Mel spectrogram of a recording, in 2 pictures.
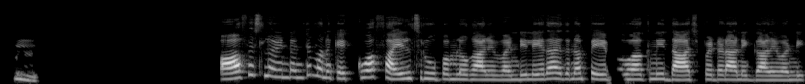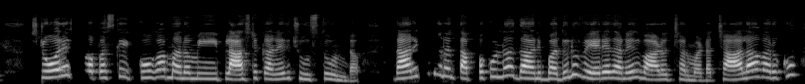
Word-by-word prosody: హ్మ్. 230 -7 -7 2.0
ఆఫీస్‌లో 410 +6 +3
ఏంటంటే, 330 +2 -8
మనకి 310 -5 -5
ఎక్కువ 310 +5 -2 0.2
ఫైల్స్ 265 +3 +2
రూపంలో 240 -2 -5
గానివ్వండి, 215 0 -1
లేదా 235 +3 -1
ఏదన్నా 255 0 -4
పేపర్ 235 -1 -5
వర్క్‌ని 235 +2 -2
దాచిపెట్టడానికి 215 0 +1
గానివ్వండి, 200 0 -2 0.4
స్టోరేజ్ 340 +7 +2
పర్పస్‌కి 310 +2 -2
ఎక్కువగా 310 +3 0
మనం 275 -2 -1
ఈ - - -5 0.2
ప్లాస్టిక్ 245 +4 +4
అనేది 255 +4 -7
చూస్తూ 235 -1 -9
ఉంటాం. 160 -5 -11 0.4
దానికి 325 - +5
మనం 380 -4 -5
తప్పకుండా 300 +9 -2
దాని 275 -1 +4
బదులు 290 - -2
వేరేదనేది 285 +2 +1
వాడొచ్చనమాట. 220 -4 -2 0.2
చాలా 235 +8 +6
వరకు 305 +7 -4
260 Hz, 120 wpm, -22 LUFS, 225-305 Hz, 2.0 s, చాలా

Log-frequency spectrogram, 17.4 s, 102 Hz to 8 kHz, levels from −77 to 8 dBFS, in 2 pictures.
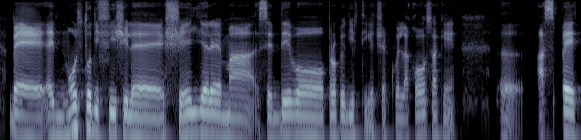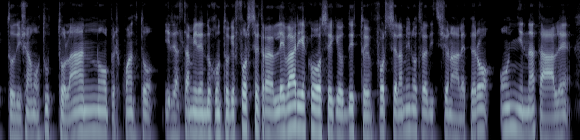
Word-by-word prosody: Beh, 105 -2 +6
è 110 - +2
molto 140 +7 0
difficile 110 -5 0
scegliere 115 +2 +1
ma, 105 -2 -2
se 105 -1 -3
devo 110 -2 -1
proprio 110 0 -4
dirti 110 +3 -10
che - - -9
c'è 110 -1 -10
quella 100 -2 -8
cosa 110 +1 -5
che, 105 -2 -10 0.6
ehm, - - -9 0.3
aspetto, 120 -2 +2
diciamo, 110 +1 -4
tutto 115 -2 -4
l'anno, 125 +3 +1
per 105 -2 -10
quanto 115 -2 -5
in 115 - -5
realtà 110 +2 -3
mi 120 0 +2
rendo 115 0 +2
conto 115 +1 -1
che 115 - +1
forse 140 +4 +1
tra 125 -2 +2
le 125 +2 +3
varie 145 +1 +6
cose 130 -3 +3
che 120 +1 -2
ho 115 - +2
detto 130 0 -2
è 110 - +1
forse 125 +3 -2
la 115 -1 0
meno 135 +1 -3
tradizionale, 115 -4 -4
però 130 +6 -2
ogni 140 -1 -3
Natale, 115 -3 0
115 Hz, 150 wpm, -23 LUFS, 110-125 Hz, 0.6 s, Beh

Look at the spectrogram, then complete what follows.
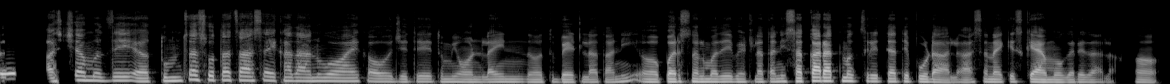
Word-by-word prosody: तर - - +6 0.4
अशामध्ये 180 -2 0
अ, 140 -1 +3
तुमचा 170 +6 +2
स्वतःचा 195 -1 +1
असा 185 +1 -1
एखादा 165 -2 0
अनुभव 160 0 +1
आहे 150 0 +1
का 140 - -3
हो, 130 -1 0
जिथे 125 +1 -3
तुम्ही 125 0 -2
ऑनलाईन 120 +1 -2
अ, 110 0 -1 0.2
भेटलात 110 0 -2
आणि 135 - -4
अ, 120 -2 0
पर्सनलमध्ये 125 0 +2
भेटलात 125 0 -3
आणि 135 +2 0
सकारात्मकरित्या 150 -2 +4
ते - - +3
पुढे 125 -3 +2
आलं 105 0 -3
असं 120 +3 -5
नाही 115 -1 +1
की 125 - -3
स्कॅम 115 -3 +2
वगैरे 110 +1 -2
झाला? 110 +1 -8 0.3
हां. 105 -2 -3
130 Hz, 165 wpm, -23 LUFS, 120-160 Hz, 0.4 s, तर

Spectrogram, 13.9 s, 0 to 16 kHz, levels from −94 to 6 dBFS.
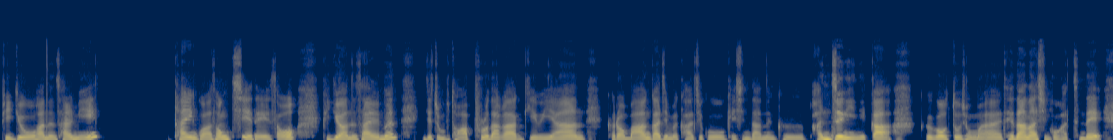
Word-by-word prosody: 비교하는 185 -2 -1
삶이. 215 - +1 1.0
타인과 205 -7 0
성취에 220 -3 0
대해서 170 - -1 0.3
비교하는 195 -2 +1
삶은 220 - +1 0.3
이제 175 -2 -3
좀 180 0 -6
더 150 - -7
앞으로 200 +4 -2
나가기 170 0 -1
위한 160 +2 -1 0.3
그런 165 -3 -2
마음가짐을 170 -1 0
가지고 155 0 -6
계신다는 150 -1 -7
그 140 0 -7 0.2
반증이니까 190 - +6 0.4
그것도 180 0 +1
정말 150 0 -3
대단하신 190 -2 +4
것 160 - -6
같은데 165 +6 0
175 Hz, 285 characters per minute, -26 LUFS, 160-195 Hz, 1.0 s, 반증이니까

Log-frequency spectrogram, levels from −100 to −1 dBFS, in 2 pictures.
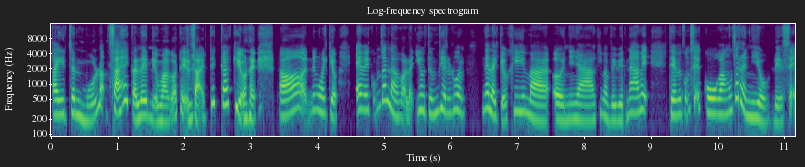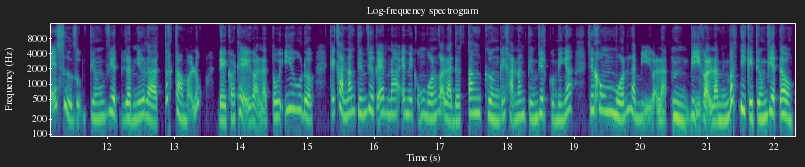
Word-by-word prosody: tay 245 0 +3
chân 260 -3 +2
múa 195 -1 -5
loạn - - 0
xạ - - +7
hết 475 - +3
cả - - +4
lên 235 +1 +4
để 185 - -3
mà 185 -1 +1
có - - -1
thể - - +1
giải - - +4
thích 420 0 +1
các 390 0 +4
kiểu 350 - +4
này. 200 -3 0 0.3
Đó, 265 +9 +5
nhưng 305 0 -5
mà, 275 - +2
kiểu, - - +1 0.3
em 315 - +4
ấy 305 - 0
cũng 315 - -16
rất 470 - +3
là, 235 - +1
gọi 215 - -3
là, - - -4
yêu 305 +1 -2
tiếng 260 +1 -4
Việt 300 -2 0
luôn. 290 +1 -2 0.3
Nên 330 -2 +2
là 245 - +4
kiểu 205 -5 -3
khi 285 +6 -4
mà 200 -7 +3
ở 200 -1 +4
nh 190 - -8
nhà 190 -2 0
khi 255 - -12
mà 225 - -2
về 190 -1 -4
Việt 195 +2 -3
Nam 270 +3 0
ấy, 300 - 0 0.3
thì 245 - +4
em 250 +1 0
cũng - - -7
sẽ - - -3
cố 260 -1 +6
gắng 250 0 +2
rất 260 - +1
là - - +3
nhiều 215 -6 -1
để 180 -1 -5
sẽ 310 - -3
sử 395 0 0
dụng 400 - -7
tiếng 215 0 -5
Việt 260 0 +2
gần 205 0 -1
như 230 +3 0
là 195 -6 +2
tất - - -7
cả - - +2
mọi - - -6
lúc 420 - -3 0.2
để 190 -1 +2
có 205 +2 -5
thể, - - 0
gọi 190 - -2
là, - - -3
tối 220 +1 0
ưu 310 0 -1
được 210 -4 0 0.2
cái 245 - -2
khả - - +4
năng 260 +4 -1
tiếng 260 -2 -3
Việt 300 - 0
của - - +2
em 260 -1 0
nó. 250 - -1
Em 255 0 -4
ấy 245 - -1
cũng 240 +1 -10
muốn, 215 0 -1
gọi - - 0
là, 195 - +2
được 190 0 -5
tăng 265 0 +1
cường 210 -5 -1
cái 225 - -5
khả - - -3
năng 225 +3 -3
tiếng 210 -2 -4
Việt 250 +2 -2
của 205 - -8
mình 200 +2 -4
á, 285 +4 +2 0.2
chứ 300 - 0
không 290 -3 +1
muốn 220 +2 +2
là 270 -5 +1
bị, 215 0 -7
gọi - - -2
là, - - -1
ừm, 210 -4 -1
bị, 235 - 0
gọi - - +6
là, 185 - +4
mình 195 +2 -2
mất - - +4
đi 325 - +7
cái 215 -6 +4
tiếng 215 0 +2
Việt 270 +2 +3
đâu. 240 -5 +4
240 Hz, 320 wpm, -25 LUFS, 205-285 Hz, 0.3 s, xạ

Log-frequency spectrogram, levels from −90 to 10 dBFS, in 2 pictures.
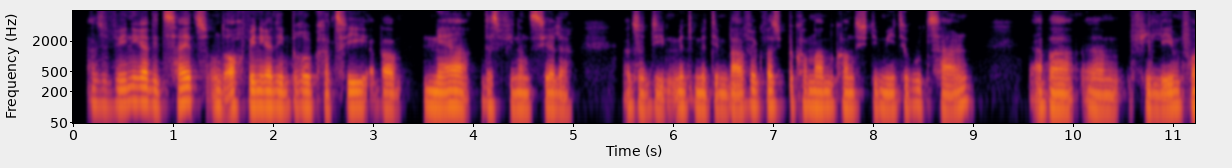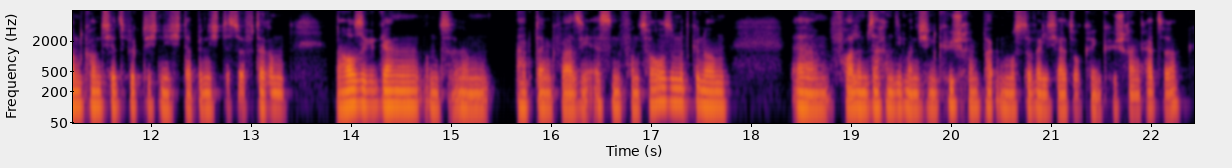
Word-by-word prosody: Also 110 -2 -8
weniger 125 +2 +4
die 110 -3 -2
Zeit 125 +5 +4
und 110 - -3
auch 100 0 +3
weniger 105 0 +6
die 100 -1 +2
Bürokratie, 100 0 +1
aber - - +1 0.2
mehr 105 -1 +4
das 100 - +2
Finanzielle. 95 -2 +1 0.5
Also 95 - -2
die 90 -1 -4
mit 100 0 -3
mit 95 -1 -1
dem 95 -1 -1
BAföG, 105 0 +2
was 105 - +4
ich 105 +1 -11
bekommen 105 0 -2
habe, 100 0 +2
konnte 95 0 -1
ich - - -1
die 100 - -6
Miete 95 -1 -2
gut 110 0 -6
zahlen, 105 +7 +1 0.5
aber, 95 -2 +1
ähm, 90 -2 -2
viel 95 - -4
Leben 95 +2 +2
von 105 -1 +1
konnte 105 -1 -1
ich - - 0
jetzt 95 +1 -2
wirklich 100 +1 -4
nicht. 95 -1 -3
Da - - +1
bin 95 - -3
ich 95 0 -2
des - - -2
Öfteren 95 -1 -2 0.5
nach 100 - +1
Hause 110 0 +6
gegangen 105 -1 +2
und, 95 -1 -4
ähm, 95 0 -2 0.3
habe - - -4
dann - - +1
quasi - - 0
Essen 100 - +1
von 95 0 -5
zu 110 - 0
Hause 120 +2 +2
mitgenommen. 105 -4 0 0.6
Ähm, 95 -1 0
vor - - 0
allem 100 -1 +2
Sachen, 100 -1 0
die 100 - -3
man 95 -2 -1
nicht 95 +1 0
in - - -4
den - - -6
Kühlschrank 105 -2 -3
packen 100 - -3
musste, 95 -1 -1
weil 95 - 0
ich 90 +1 -3
halt 90 0 -1
auch 90 - -7
keinen - - -6
Kühlschrank 85 +1 -5
hatte. 100 +1 -2
100 Hz, 205 wpm, -26 LUFS, 95-105 Hz, 0.6 s, weniger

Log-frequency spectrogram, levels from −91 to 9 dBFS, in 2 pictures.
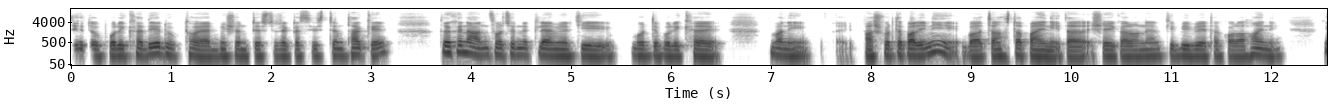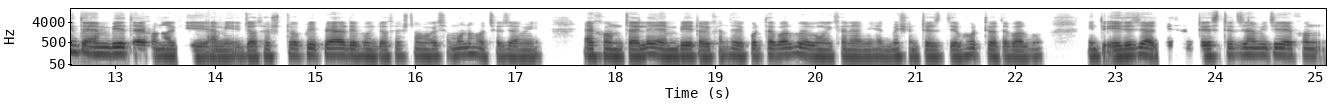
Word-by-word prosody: যেহেতু 125 0 -4 0.2
পরীক্ষা 120 +1 +2
দিয়ে 145 +2 +6
ঢুকতে 125 -1 -5
হয় 115 - +3
অ্যাডমিশন 115 +2 -1
টেস্টের 115 0 -4
একটা 115 +1 -4
সিস্টেম 120 +1 -4
থাকে 135 -2 +1 0.6
তো - - -29
এখানে 170 0 +2
আনফরচুনেটলি 130 -1 -1
আমি 120 0 +2
আর - - -3
কি 120 - +3 0.5
ভর্তি 120 -1 0
পরীক্ষায় 115 0 +1 0.7
মানে 120 -2 +2 0.7
পাশ 110 0 +2
করতে 125 +1 +2
পারিনি 130 +9 +5 0.3
বা 110 - +5
চান্সটা 115 +1 +1
পাইনি 110 -3 +3
তা 105 - +5 0.3
সেই 115 0 +1
কারণে 110 0 0
আরকি 120 0 -5
বিবিএটা 115 -1 +1
করা 110 0 +1
হয়নি। 120 -5 0 0.5
কিন্তু 185 -3 0
এমবিএতে 145 0 +4
এখন 125 -1 -4
আর 115 - +1
কি - - -7 0.2
আমি 105 0 -2 0.2
যথেষ্ট 115 +3 -2 0.2
প্রিপেয়ার্ড 130 0 +4
এবং 120 0 -2
যথেষ্ট 115 +1 -5
আমার 115 - -2
কাছে 115 0 -6
মনে 135 +2 -1
হচ্ছে 115 -3 -6
যে - - -1
আমি 110 0 -4 0.6
এখন 120 0 0
চাইলে 115 +5 +3
এমবিএটা 115 0 +1
ওইখান 110 +1 -5
থেকে 115 -2 +1
করতে 120 +1 0
পারবো 135 +3 +2
এবং 115 0 +1
ওইখানে 110 0 -4
আমি 110 0 -4
অ্যাডমিশন 110 +2 -5
টেস্ট 110 -1 -1
দিয়ে 115 -1 0
ভর্তি 130 -1 -5
হতে 110 - -3
পারব। 105 +1 0 0.5
কিন্তু 115 0 -3
এই 110 - +5
যে 120 - +6
যে 140 - +4
অ্যাডমিশন 120 +2 -5
টেস্টের 120 +2 0
যে - - 0
আমি 135 0 0
যে 135 - +3
এখন 125 0 -3
120 Hz, 175 wpm, -23 LUFS, 115-125 Hz, 0.7 s, দিয়ে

